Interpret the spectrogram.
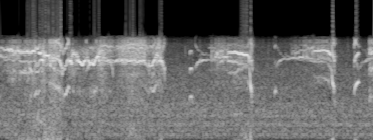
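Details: Nestling falcons fed by the female a few hours after ringing: a dense two-second stretch of grating screams, then thinner wavering cries broken by brief pauses and a few sharp knocks.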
